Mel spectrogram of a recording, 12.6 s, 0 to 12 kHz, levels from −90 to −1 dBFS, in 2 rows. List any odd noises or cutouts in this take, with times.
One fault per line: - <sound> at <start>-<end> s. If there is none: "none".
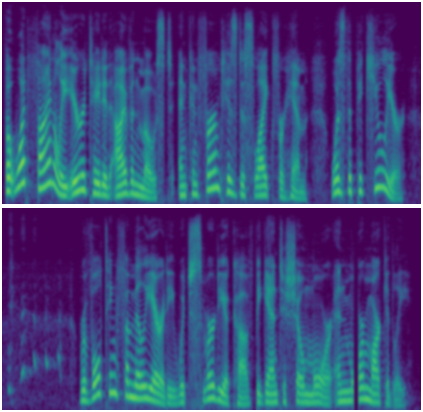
- laugh at 6.4-7.2 s
- dropout at 11.6-11.6 s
